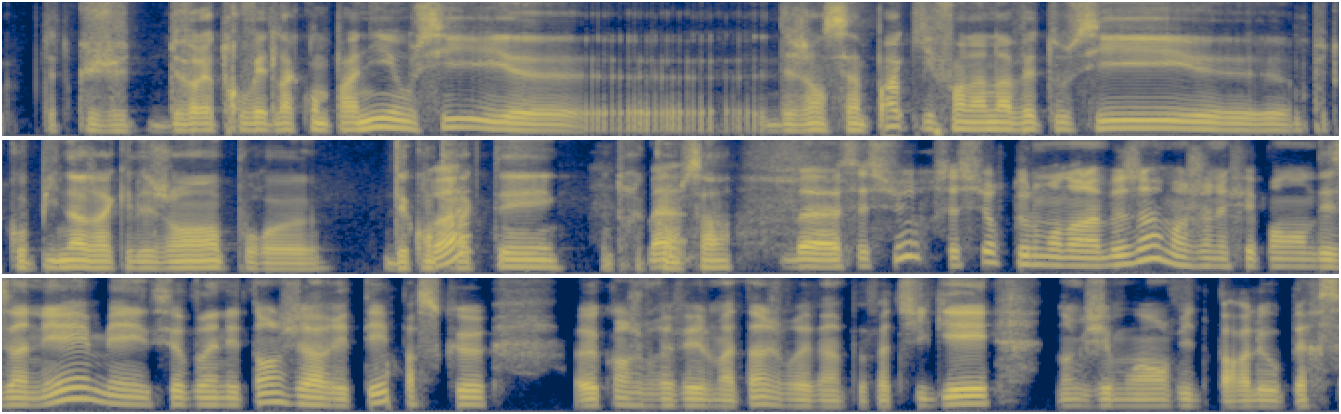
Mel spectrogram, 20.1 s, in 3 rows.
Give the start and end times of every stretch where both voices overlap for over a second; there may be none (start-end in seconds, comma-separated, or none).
none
